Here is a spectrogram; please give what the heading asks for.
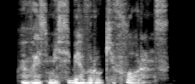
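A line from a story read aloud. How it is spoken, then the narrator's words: Whispered. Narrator (Russian): шептала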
